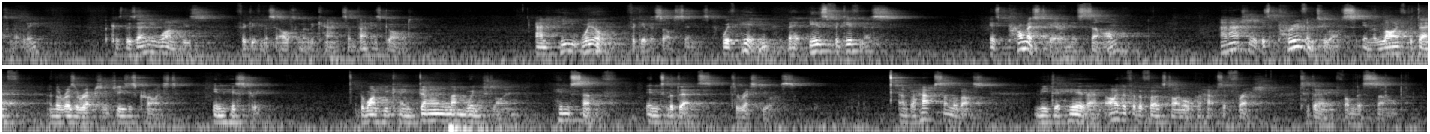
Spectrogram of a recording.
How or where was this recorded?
large echoing room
